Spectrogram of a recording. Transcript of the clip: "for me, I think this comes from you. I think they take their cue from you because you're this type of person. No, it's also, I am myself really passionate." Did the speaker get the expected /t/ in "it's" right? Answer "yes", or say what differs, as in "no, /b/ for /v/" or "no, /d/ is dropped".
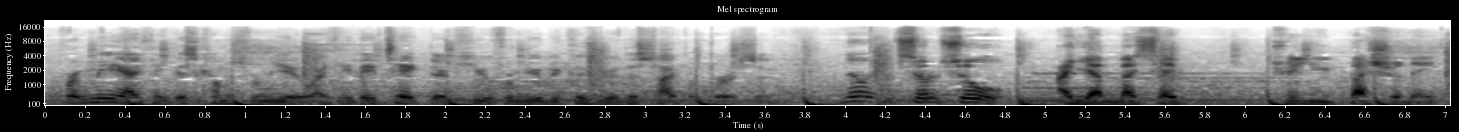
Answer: yes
